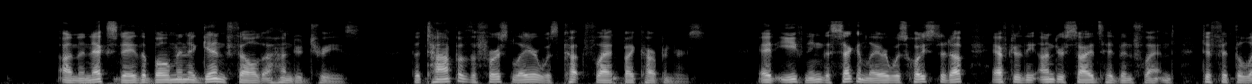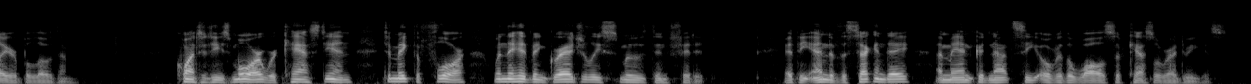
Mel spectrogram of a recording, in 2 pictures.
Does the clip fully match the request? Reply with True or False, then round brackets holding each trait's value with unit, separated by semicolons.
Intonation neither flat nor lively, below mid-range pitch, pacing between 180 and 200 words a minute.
True (3.9 semitones; 105 Hz; 185 wpm)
